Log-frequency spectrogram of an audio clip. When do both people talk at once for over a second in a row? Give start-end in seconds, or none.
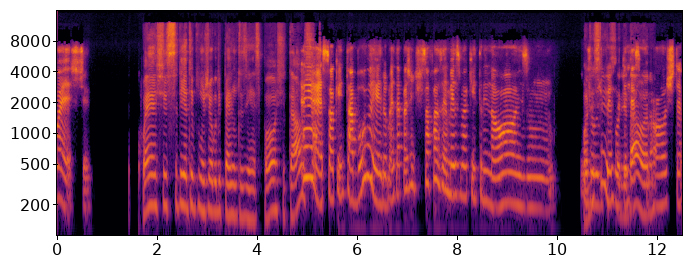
10.5-12.0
